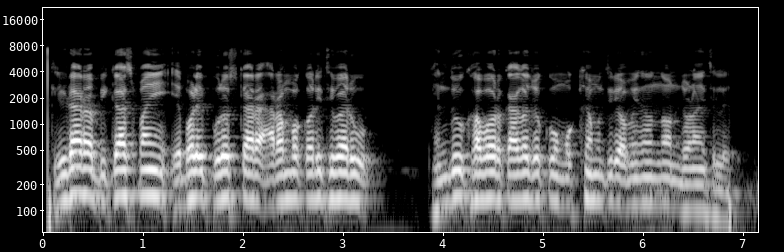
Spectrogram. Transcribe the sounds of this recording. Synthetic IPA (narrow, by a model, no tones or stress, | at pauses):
kɾiɽaɾɔbikasɔ̥paĩʔebʱɔɭipuɾɔskaɾɔaɾɔmbʱɔkɔɾit̪ʰibaɾu | hind̪ukʰɔbɔɾɔkaɡɔd͡ʒɔkumukʰjɔmɔnt̪ɾiɔbid̪ɔnd̪ɔnɔd͡ʒɔɽ̃ajt̪ʰilḛ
